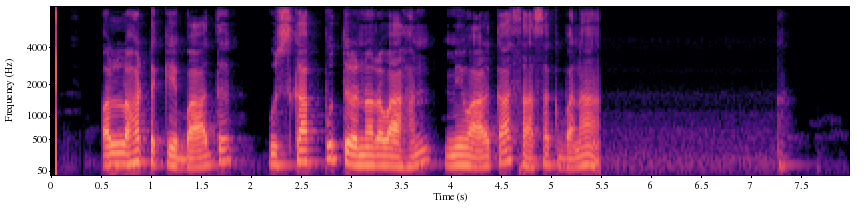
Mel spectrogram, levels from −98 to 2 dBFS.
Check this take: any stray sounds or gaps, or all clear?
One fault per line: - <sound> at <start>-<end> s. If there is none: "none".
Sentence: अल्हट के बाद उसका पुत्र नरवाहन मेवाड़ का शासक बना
none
